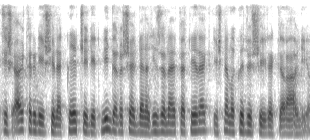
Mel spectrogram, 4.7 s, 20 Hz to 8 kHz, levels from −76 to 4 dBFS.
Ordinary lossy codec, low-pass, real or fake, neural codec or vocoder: MP3, 64 kbps; 7.2 kHz; fake; autoencoder, 22.05 kHz, a latent of 192 numbers a frame, VITS, trained on one speaker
